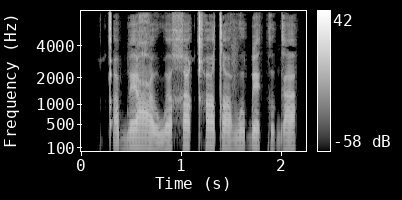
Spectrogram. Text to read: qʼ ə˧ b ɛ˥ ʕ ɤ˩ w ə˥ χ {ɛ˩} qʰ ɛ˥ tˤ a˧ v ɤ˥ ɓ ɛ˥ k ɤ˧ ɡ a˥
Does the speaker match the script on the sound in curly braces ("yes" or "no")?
no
